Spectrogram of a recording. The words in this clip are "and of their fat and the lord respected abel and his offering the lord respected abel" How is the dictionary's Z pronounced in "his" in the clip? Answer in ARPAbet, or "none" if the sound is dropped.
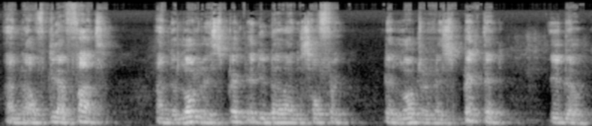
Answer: S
